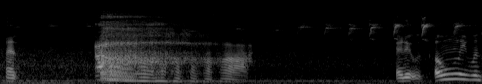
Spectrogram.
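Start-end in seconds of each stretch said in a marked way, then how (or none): 1.0-2.5 mock anguished cry. Player recalling the dreaded puzzle, mock anguish. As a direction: burst out, then tail off in breathy ha's.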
